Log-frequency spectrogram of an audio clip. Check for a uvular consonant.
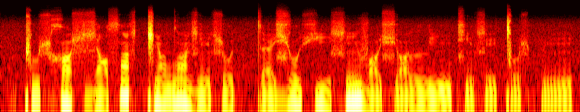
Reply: absent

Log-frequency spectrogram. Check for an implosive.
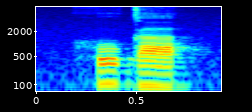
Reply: absent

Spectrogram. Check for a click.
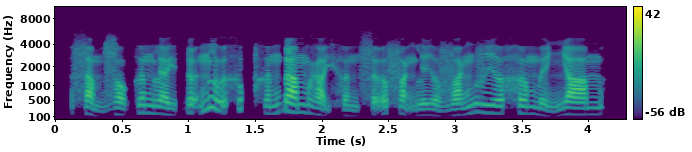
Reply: absent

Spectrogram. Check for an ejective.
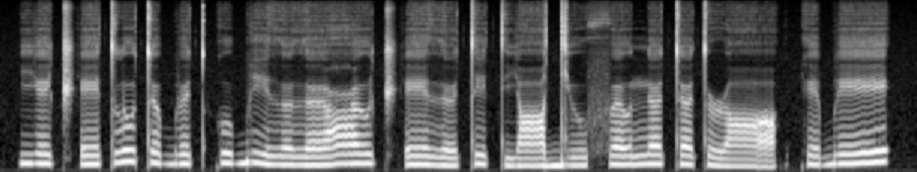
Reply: present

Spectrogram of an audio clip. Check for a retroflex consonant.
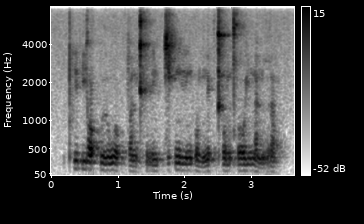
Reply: absent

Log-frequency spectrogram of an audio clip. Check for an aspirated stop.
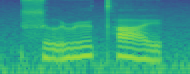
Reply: present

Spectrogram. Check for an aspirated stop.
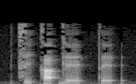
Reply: absent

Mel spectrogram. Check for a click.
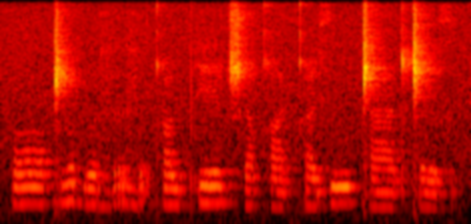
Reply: present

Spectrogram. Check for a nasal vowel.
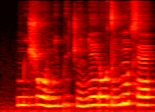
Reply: present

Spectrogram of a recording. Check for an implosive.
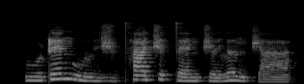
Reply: absent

